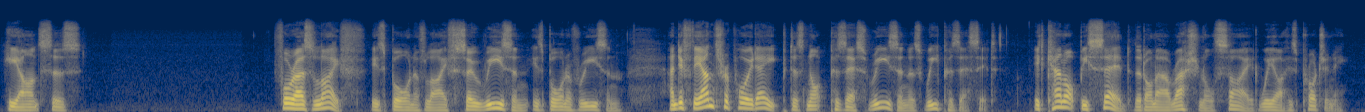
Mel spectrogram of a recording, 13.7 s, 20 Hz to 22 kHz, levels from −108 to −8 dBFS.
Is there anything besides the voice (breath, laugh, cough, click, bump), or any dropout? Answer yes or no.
no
